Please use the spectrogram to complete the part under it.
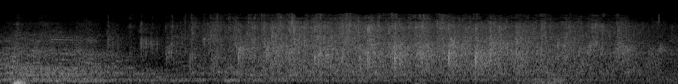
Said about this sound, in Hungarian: És akkor most már így tapsoltok, akkor nem titok, tudjátok, hogy kiről szólok.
